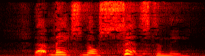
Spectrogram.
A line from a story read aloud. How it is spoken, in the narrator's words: he snapped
